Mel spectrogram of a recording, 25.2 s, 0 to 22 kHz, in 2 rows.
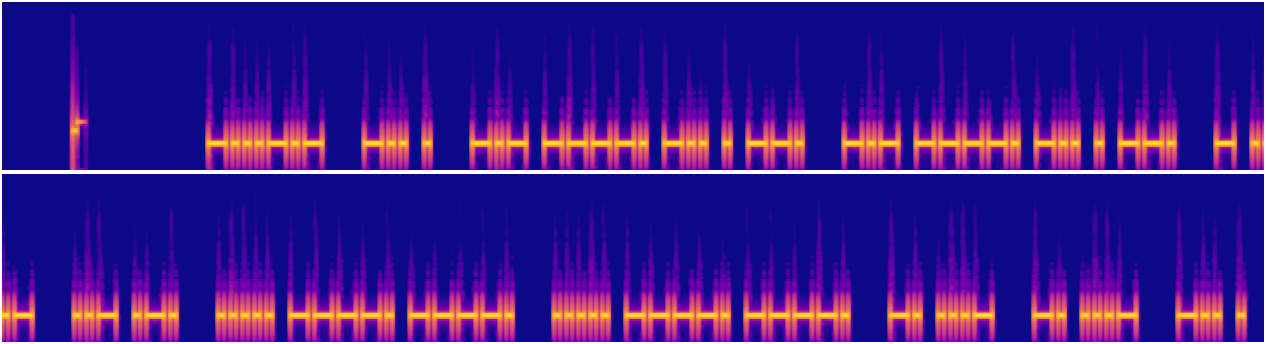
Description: Morse code, heard as a keyed tone, about 20 wpm, 650 Hz. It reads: <BK> DE K9DEG K9DEG TU UR 599 599 NV NV DE
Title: POTA QSO Practice - 20wpm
